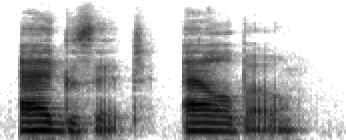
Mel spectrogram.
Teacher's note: your mouth is open in medium shape. Any more and it will be an ah. Any less and it will be an I. Medium is eh, like exit, elbow.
